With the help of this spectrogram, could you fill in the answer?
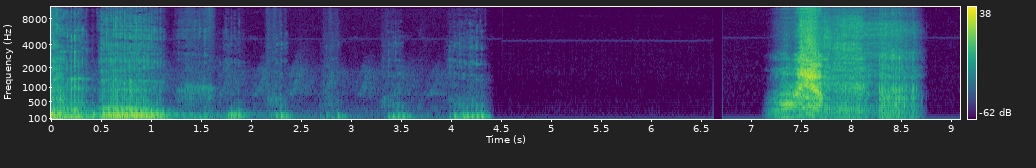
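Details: Lion call that opens with a strong deep roar, then shorter low grunts that fade over four seconds. After a pause comes a brief harsher, higher burst.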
